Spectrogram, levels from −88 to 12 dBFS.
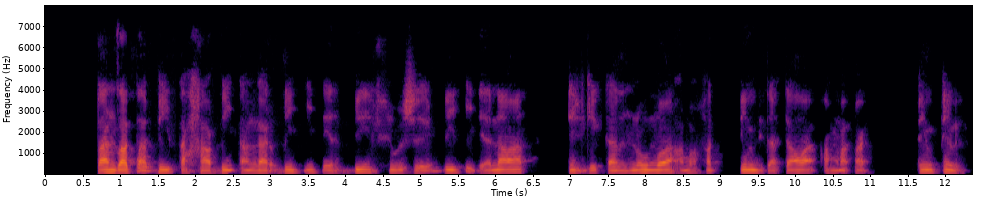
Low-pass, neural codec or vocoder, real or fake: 7.2 kHz; codec, 16 kHz, 1 kbps, FreqCodec, larger model; fake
